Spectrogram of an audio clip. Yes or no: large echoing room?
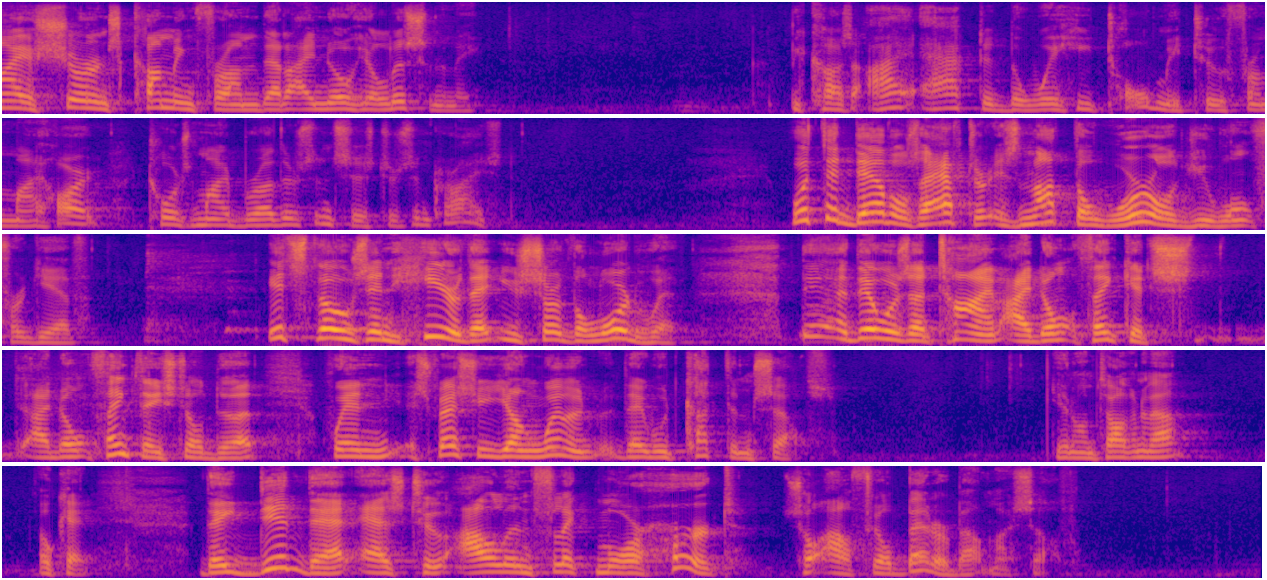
yes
